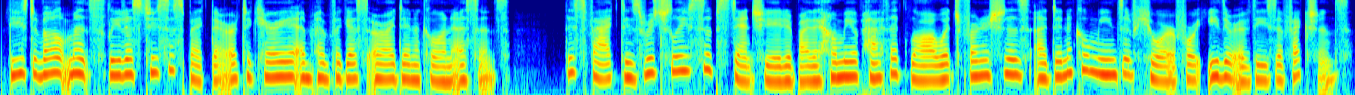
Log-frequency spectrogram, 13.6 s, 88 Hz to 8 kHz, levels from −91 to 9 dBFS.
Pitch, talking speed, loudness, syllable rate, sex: 210 Hz, 150 wpm, -16 LUFS, 5.3 syllables/s, female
